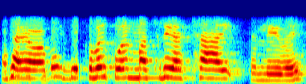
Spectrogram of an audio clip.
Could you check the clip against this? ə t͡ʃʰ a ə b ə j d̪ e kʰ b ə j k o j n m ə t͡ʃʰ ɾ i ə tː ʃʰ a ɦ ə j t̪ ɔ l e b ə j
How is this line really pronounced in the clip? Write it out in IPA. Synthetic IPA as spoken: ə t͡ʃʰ a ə b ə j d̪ e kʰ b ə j k o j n m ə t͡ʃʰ ɾ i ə tː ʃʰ a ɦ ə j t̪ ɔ l e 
